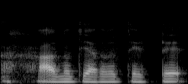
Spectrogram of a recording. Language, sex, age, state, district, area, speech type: Tamil, male, 45-60, Tamil Nadu, Mayiladuthurai, urban, spontaneous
